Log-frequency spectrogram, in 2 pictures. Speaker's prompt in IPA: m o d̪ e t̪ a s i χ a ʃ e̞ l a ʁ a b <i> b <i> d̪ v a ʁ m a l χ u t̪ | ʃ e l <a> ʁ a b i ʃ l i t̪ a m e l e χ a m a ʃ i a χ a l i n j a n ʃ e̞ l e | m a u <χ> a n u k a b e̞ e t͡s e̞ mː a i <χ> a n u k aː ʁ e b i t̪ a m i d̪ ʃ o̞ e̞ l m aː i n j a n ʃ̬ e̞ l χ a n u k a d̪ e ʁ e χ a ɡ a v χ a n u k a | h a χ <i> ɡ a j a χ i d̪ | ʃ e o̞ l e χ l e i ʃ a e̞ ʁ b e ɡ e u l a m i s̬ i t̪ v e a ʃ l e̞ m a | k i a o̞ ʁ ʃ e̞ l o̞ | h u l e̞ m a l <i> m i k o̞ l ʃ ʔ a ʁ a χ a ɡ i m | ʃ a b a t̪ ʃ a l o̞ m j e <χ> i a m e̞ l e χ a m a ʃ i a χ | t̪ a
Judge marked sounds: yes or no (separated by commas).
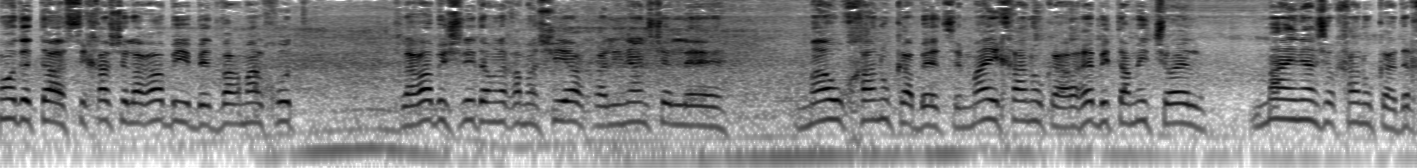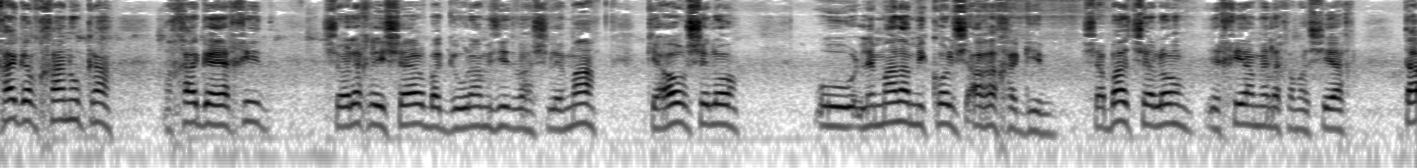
yes, no, yes, yes, yes, no, no, yes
